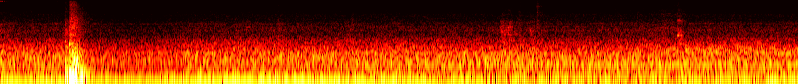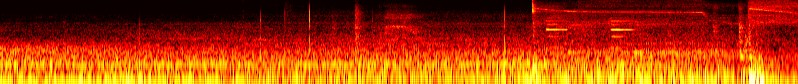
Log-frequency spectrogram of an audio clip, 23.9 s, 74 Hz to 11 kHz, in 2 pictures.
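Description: Keisei 3000 series electric train heard from inside a car while running: a steady rumble of wheels on rail with a low electrical hum, and one loud thump about a second in. Near the end a high inverter whine glides down in pitch, typical of the train slowing, and there is another thump.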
